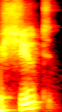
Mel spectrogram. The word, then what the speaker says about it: Schutt: So I get it. They're Schutt. Okay. I never get the actual pronunciation of Schutt. – Schutt. Yeah, that's it.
